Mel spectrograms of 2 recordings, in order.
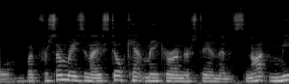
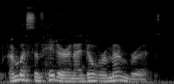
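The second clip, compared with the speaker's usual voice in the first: plain reading voice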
